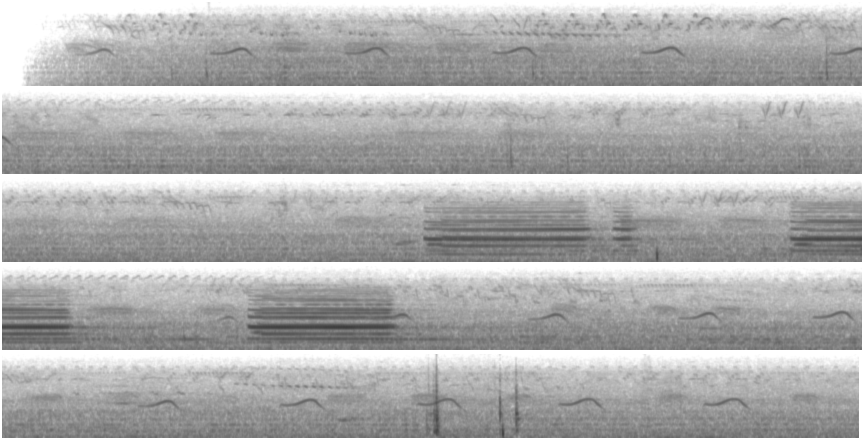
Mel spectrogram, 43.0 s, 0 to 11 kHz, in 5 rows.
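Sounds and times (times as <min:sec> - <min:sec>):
locomotive air horn blasts: 0:21.4 - 0:23.7, 0:25.1 - 0:26.8, 0:28.2 - 0:30.0.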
